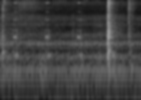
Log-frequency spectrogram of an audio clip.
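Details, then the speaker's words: School bus, CDL pre-trip interior inspection, checking turn signals and four-way hazards: faint light clicks over a quiet cab hum; hazard flasher relay ticking normally. "Right now I'm going to go ahead and check my turn signal and four-way indicators, also high beam."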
